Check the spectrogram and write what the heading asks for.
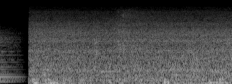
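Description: Background music cuts off abruptly just after the start, giving way to a steady rushing noise of wind on the microphone.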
